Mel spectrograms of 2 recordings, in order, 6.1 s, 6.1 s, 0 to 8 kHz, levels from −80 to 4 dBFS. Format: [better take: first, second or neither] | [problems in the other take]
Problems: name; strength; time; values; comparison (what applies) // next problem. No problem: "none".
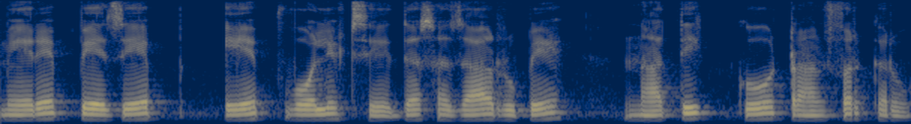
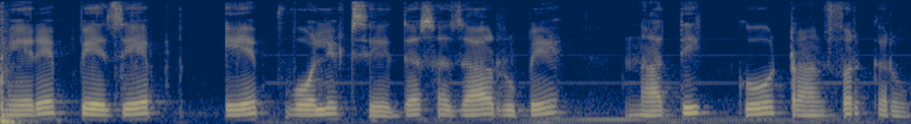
first | background sound (Slam / Engine starting); 14 dB below the speech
